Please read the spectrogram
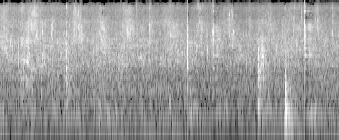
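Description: Chicken breast pieces and sliced onions sizzling in hot oil in a nonstick frying pan as a spoon stirs them. The spoon knocks and scrapes against the pan a few times, mostly in the second half.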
